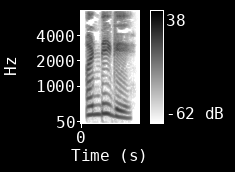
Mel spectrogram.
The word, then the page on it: ಅಡ್ಡಿಗೆ: aḍḍige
